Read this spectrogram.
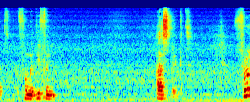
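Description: A middle-aged man speaks calmly and close into a microphone, in short phrases.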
